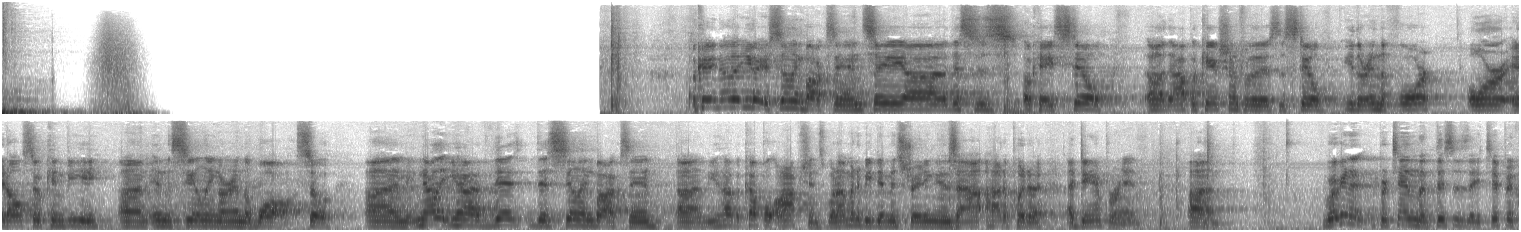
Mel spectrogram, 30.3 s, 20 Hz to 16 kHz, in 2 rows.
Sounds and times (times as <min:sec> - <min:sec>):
Speech: 0:06.9 - 0:27.5, 0:28.4 - 0:30.3.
